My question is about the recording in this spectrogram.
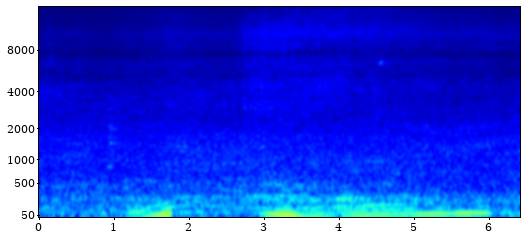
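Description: Road vehicle engine running close by in street traffic: a low rumble that swells briefly about a second in, then more strongly for about three seconds from the middle, and drops away suddenly each time.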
